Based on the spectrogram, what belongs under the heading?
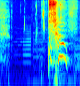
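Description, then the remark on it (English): A single loud sneeze, attributed to allergy season, bursts out abruptly after a brief quiet moment, with a sharp breathy explosion and a short voiced tail. “Fuck, I just sneezed.”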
